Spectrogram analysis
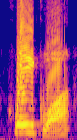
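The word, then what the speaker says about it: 回国: 回国, 我回国了. Okay, 回 is second tone, 国 is second tone, it means country.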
